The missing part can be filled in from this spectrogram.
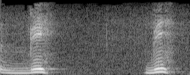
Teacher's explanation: بينت الكسر اللي في الباء ورققت الهاء، مينفعش اقول به، لا اقول به هكذا.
